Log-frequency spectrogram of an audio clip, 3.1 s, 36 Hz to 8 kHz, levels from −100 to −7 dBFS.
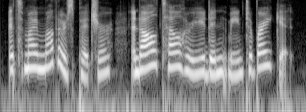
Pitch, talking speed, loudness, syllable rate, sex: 270 Hz, 275 wpm, -19 LUFS, 6.1 syllables/s, female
